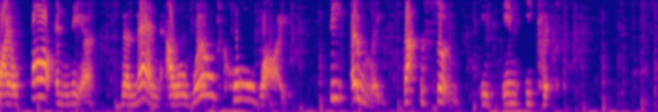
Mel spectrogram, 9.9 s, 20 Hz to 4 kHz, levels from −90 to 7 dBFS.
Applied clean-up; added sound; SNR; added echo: classical method log-MMSE.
